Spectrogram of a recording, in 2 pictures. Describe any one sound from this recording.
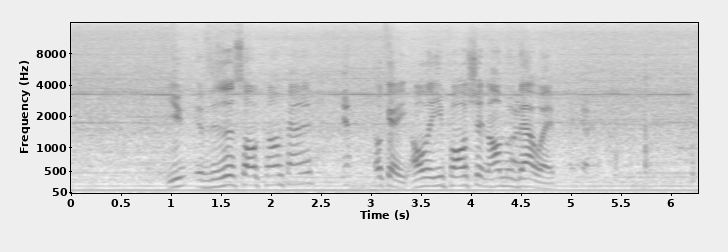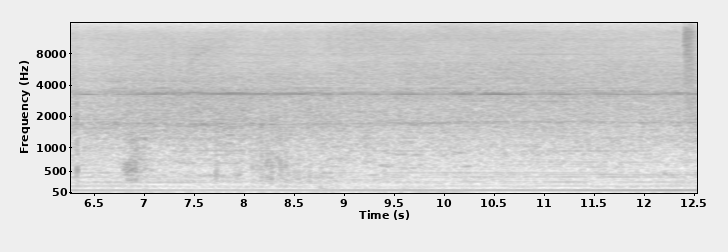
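Electric polishers hum steadily.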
